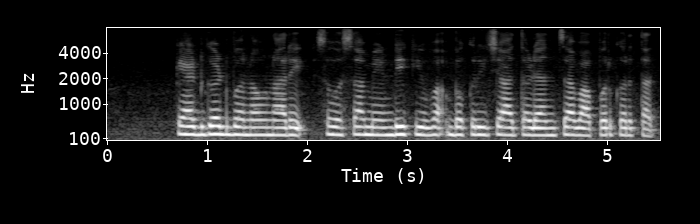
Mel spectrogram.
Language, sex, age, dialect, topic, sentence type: Marathi, female, 25-30, Northern Konkan, agriculture, statement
